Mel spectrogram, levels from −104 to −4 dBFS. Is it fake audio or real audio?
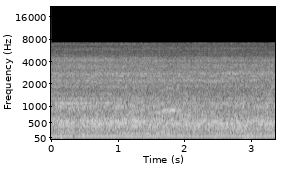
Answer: real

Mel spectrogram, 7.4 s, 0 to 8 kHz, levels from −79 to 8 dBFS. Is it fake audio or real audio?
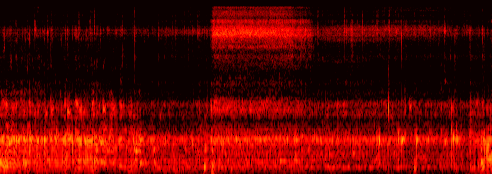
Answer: fake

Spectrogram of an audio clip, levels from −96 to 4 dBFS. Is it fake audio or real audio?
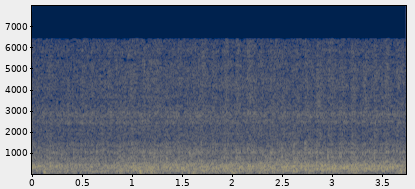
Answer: real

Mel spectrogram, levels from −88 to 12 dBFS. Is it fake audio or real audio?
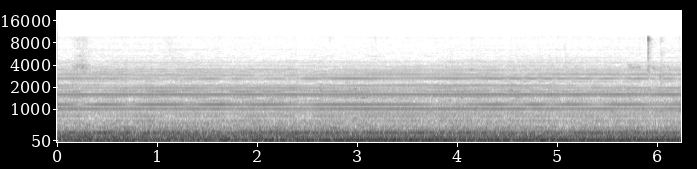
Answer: real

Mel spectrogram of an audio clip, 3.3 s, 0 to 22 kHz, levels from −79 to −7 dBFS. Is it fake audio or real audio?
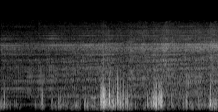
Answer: real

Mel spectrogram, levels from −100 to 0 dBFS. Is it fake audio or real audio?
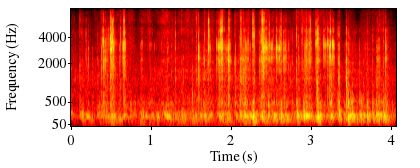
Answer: real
